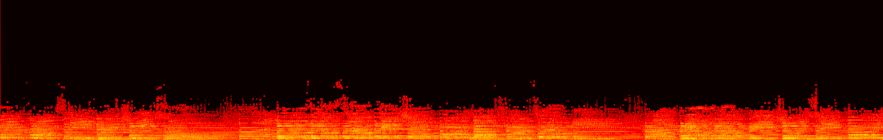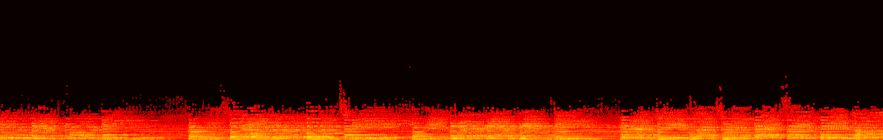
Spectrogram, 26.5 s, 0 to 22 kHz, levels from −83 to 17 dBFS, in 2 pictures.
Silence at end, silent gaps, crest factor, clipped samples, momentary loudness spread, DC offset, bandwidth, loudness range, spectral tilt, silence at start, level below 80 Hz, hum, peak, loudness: 0 s; none; 16 dB; under 0.1%; 6 LU; under 0.1%; 7.2 kHz; 3 LU; -2.5 dB/octave; 0 s; -52 dBFS; none; -6 dBFS; -21 LUFS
